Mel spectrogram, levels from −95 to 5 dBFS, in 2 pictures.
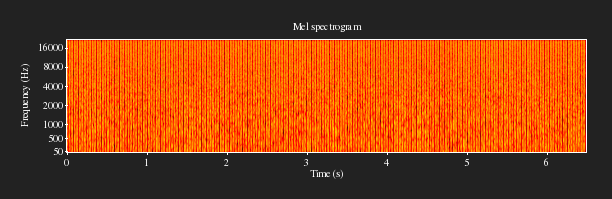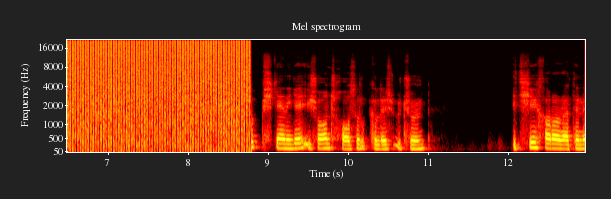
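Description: A compressed stream played as audio fills 0.0 to 8.8 s of this speech clip. Undecoded Dolby Digital data is output as samples, giving 13.3 ms noise bursts 31.25 times a second, loud chattering static that points to AC-3 near 640 kbps, until "pishganiga ishonch hosil qilish".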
